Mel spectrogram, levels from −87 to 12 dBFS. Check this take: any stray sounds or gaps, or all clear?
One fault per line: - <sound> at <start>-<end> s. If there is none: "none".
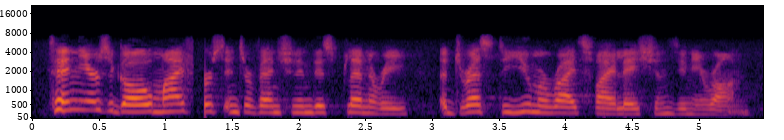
- dropout at 1.2-1.3 s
